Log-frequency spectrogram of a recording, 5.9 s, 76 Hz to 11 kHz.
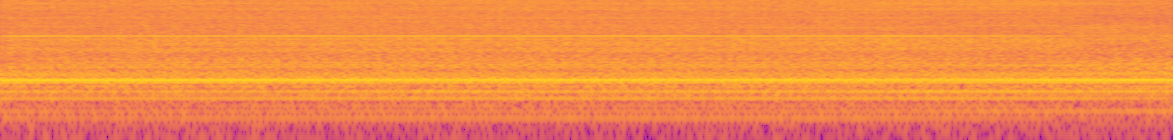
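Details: Honda Lead AF20 two-stroke scooter on its first start after a full engine rebuild, warming so the auto-choke closes, idle raised and mixture screw set to one turn: steady, even buzz with a clean constant pitch, no misses or knocks; normal idle.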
